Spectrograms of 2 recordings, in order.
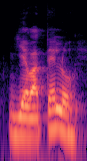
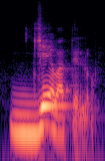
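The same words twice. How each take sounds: First: The first syllable lacks its strong stress. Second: The first syllable carries strong stress. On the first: The speaker calls it wrong. "Si le quitamos esa intensidad, sería" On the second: The speaker calls it right. "Claramente está aquí"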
